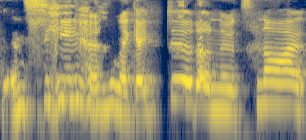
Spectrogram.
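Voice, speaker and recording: A bubbly, high-pitched woman's voice with lively intonation and a General American accent. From Arizona. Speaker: actress, comedian and voice-over artist. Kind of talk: interview answer. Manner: bubbly, genuine.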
